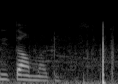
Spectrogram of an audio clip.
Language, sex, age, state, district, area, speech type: Urdu, female, 45-60, Bihar, Darbhanga, rural, spontaneous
